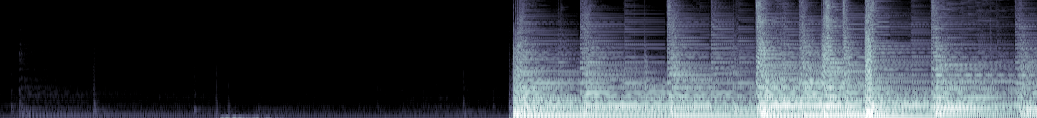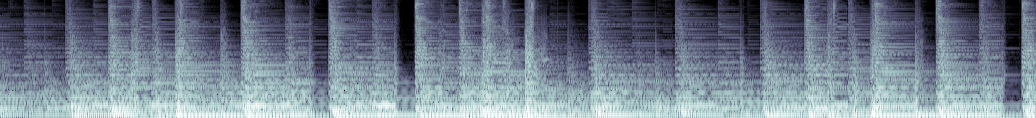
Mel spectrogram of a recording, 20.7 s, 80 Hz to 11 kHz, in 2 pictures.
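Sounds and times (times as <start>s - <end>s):
guitar loop: 5.1s - 20.7s.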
